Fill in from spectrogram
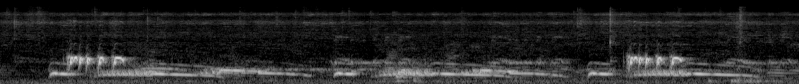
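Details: Loud local zebra dove used as a lure to get other doves singing: three phrases, each a quick cluster of staccato notes followed by rolling, falling coos, repeated about every three seconds.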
